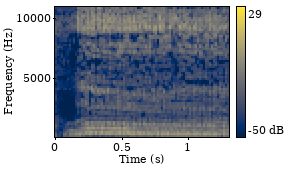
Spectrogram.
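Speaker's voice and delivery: loud high shivering brrr. Shown as a demonstration. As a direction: shiver out a big cold brrr. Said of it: "we're gonna do a big brrr sound".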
